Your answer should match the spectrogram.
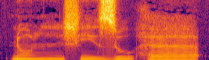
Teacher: نون شی زو ہے، اور شی ایک حرکہ، اس کے بعد ہے ز، اس کو زال کی طرح نہیں پڑھنا، یہ ہے ز، بزنگ ساؤنڈ آنا ضروری ہے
